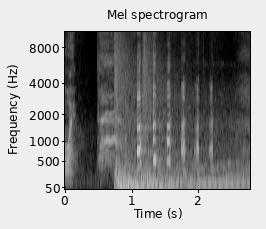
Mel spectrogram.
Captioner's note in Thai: เสียงหัวเราะ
